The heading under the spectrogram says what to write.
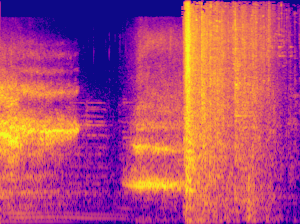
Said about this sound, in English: On our way back from Tijuana one night, we were at the US border crossing going up a ramp when my mother nodded off. The car slipped off the road until part of it was hanging off the edge.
